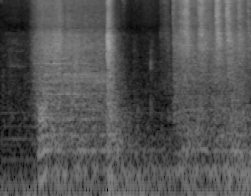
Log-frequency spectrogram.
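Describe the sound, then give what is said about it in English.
A wooden shed door is dragged and pushed shut, with scraping and rattling, a sharp knock partway through, then a few lighter bumps as it settles. “That's the door's closed.”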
